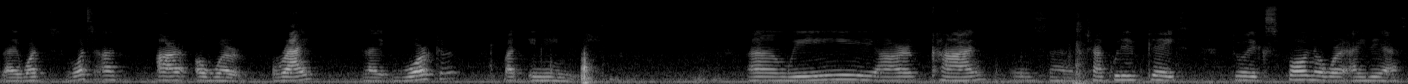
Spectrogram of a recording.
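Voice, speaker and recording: Speaking very slowly with long, frequent pauses, a woman with a Mexican accent is heard against audible room echo. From Mexico (Tampico). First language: Spanish. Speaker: adult learner, community program member. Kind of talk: interview testimony. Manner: halting, many hesitations.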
